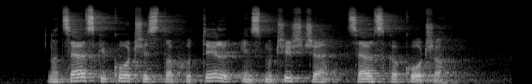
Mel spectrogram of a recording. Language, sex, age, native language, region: Slovenian, male, 30-49, Slovenian, Savinja region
